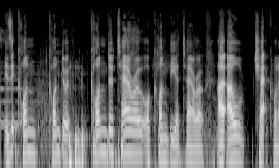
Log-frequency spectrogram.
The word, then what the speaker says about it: Condottiero: Condottiero. I can say it. I just always forget, because I've said it wrong for so long that it's kind of like legitimized the wrong pronunciation in my mind.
